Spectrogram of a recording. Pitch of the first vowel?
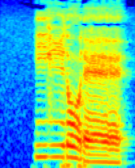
high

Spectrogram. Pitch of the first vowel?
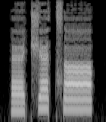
low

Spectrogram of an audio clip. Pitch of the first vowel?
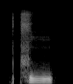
low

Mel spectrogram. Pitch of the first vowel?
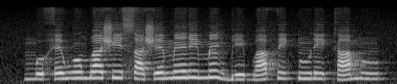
low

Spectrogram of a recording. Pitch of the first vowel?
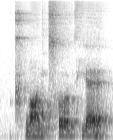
rising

